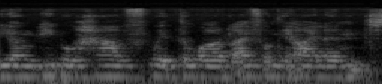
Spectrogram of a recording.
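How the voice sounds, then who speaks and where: A woman with a British accent speaks amid noticeable background noise and audible room echo. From UK. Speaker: documentary filmmaker. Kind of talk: panel Q&A after screening.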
